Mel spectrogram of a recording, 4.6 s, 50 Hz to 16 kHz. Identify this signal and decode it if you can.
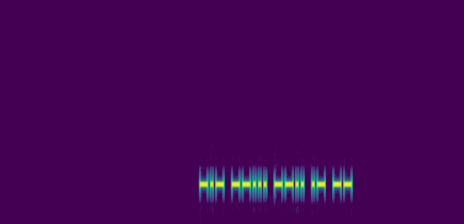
Morse code, heard as a keyed tone, about 46 wpm, 700 Hz. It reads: K7ZAM
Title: USA Call Signs - 5 Characters - 45wpm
